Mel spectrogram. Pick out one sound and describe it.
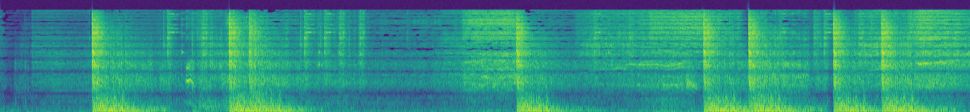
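A shotgun fires loud, booming blasts a few seconds apart.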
